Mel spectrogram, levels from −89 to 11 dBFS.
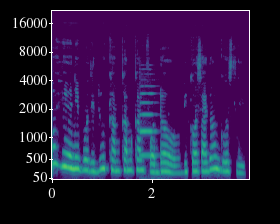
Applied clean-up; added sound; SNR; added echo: none; Wind instrument, woodwind instrument; 8 dB; none.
